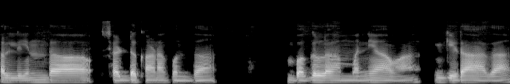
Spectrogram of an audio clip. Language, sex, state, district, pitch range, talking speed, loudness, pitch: Kannada, male, Karnataka, Raichur, 95-100 Hz, 115 wpm, -18 LUFS, 100 Hz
